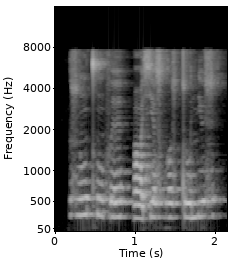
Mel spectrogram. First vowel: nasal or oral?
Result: nasal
